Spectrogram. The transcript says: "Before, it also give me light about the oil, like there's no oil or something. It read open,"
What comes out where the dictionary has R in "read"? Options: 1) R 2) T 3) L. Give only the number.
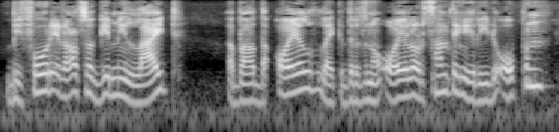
1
